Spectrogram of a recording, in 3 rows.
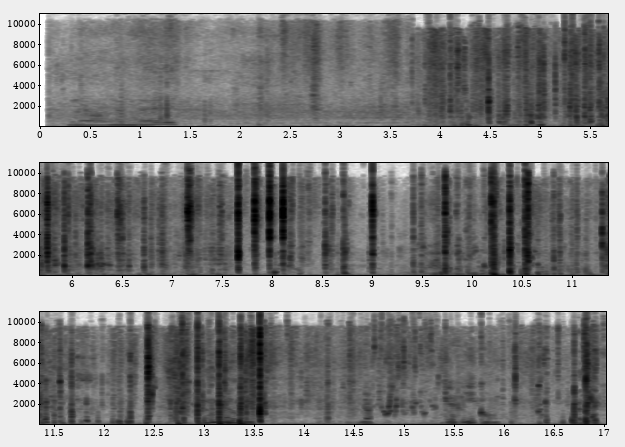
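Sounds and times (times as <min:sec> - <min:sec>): sharp knocks and clicks: 0:03.8 - 0:14.5.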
